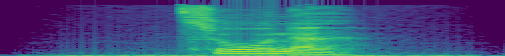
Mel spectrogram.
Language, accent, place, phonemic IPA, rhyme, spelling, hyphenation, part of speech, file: German, Germany, Berlin, /ˈtsoːnə/, -oːnə, Zone, Zo‧ne, noun / proper noun, De-Zone.ogg
- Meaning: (noun) zone; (proper noun) the German Democratic Republic (GDR)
